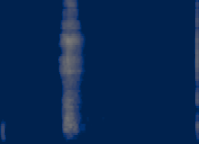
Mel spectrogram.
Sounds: Sniff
